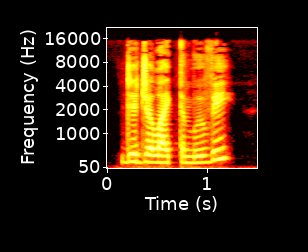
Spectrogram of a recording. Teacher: didja is the way a lot of native English speakers pronounced did you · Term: reductions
